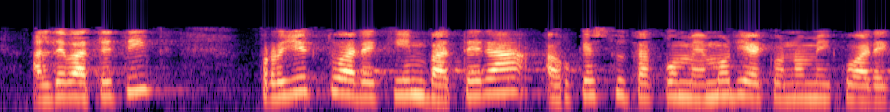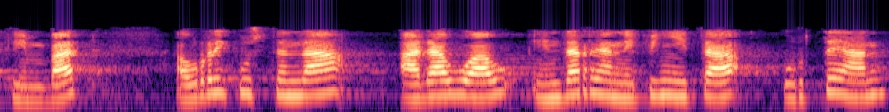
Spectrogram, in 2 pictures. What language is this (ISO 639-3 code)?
eus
